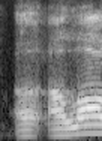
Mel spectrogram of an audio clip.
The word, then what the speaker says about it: Allah: Allah would be the correct pronunciation it's the same of name.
